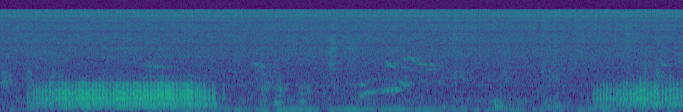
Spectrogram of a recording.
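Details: Hens growling like dogs as they fight over room in their cage: two sustained low buzzing rumbles, one over a second long, separated by near silence.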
